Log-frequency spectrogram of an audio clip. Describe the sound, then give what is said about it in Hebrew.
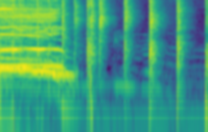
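Audience clapping breaks out as a held voice fades: a handful of sharp, separate claps follow at a fairly even, rhythmic pace. “רגע, כפיים!”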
